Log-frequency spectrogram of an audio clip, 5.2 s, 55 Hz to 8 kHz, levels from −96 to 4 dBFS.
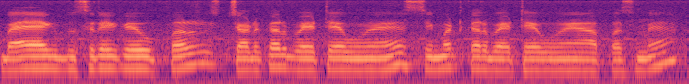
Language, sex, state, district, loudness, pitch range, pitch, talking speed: Hindi, male, Uttar Pradesh, Lalitpur, -18 LUFS, 125-140 Hz, 135 Hz, 175 wpm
